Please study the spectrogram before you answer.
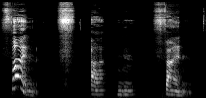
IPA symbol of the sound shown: f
